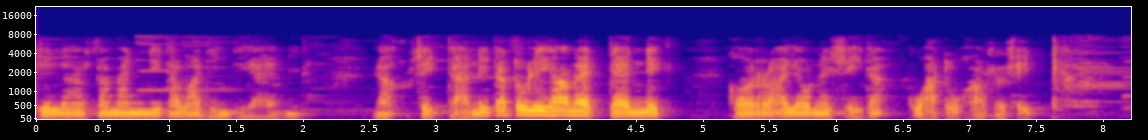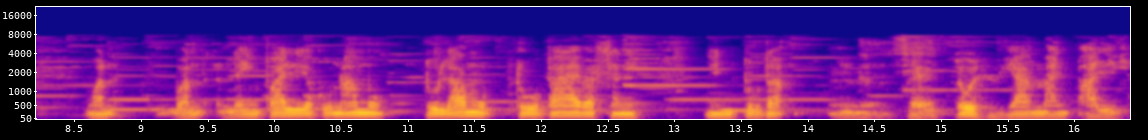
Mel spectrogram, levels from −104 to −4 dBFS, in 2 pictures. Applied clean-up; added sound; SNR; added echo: classical method log-MMSE.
